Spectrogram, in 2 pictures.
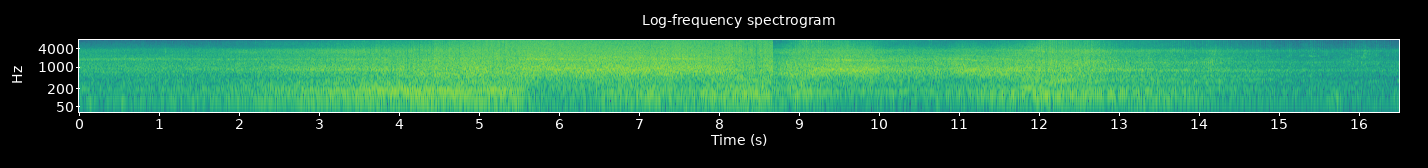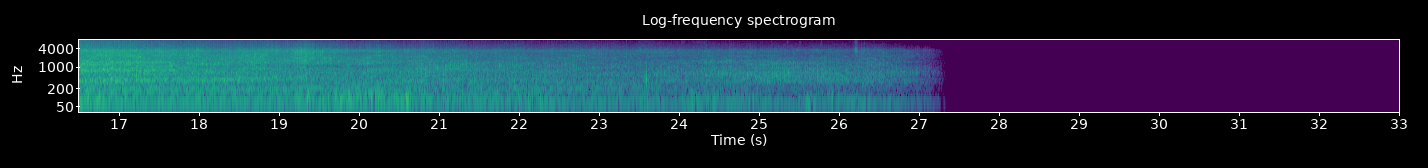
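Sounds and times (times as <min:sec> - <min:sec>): train wheels on rails: 0:00.0 - 0:18.2
diesel engine noise: 0:00.0 - 0:27.0.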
